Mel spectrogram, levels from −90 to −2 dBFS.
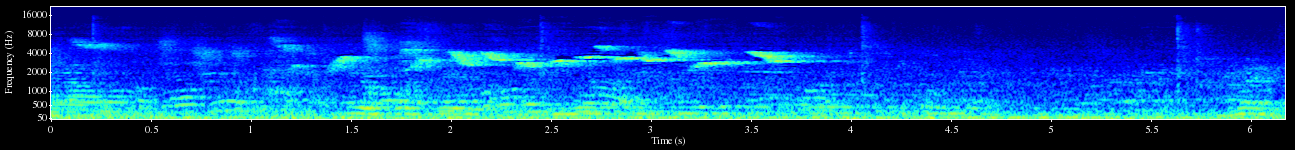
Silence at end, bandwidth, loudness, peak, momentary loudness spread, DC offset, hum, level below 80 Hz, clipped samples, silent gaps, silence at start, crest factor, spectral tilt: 0 s; 16 kHz; -41 LUFS; -26 dBFS; 10 LU; under 0.1%; none; -48 dBFS; under 0.1%; none; 0 s; 16 dB; -4.5 dB/octave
